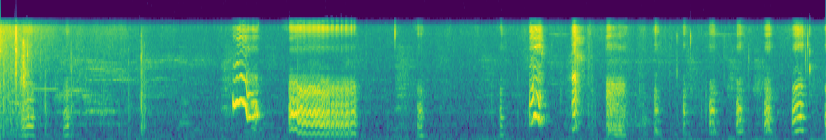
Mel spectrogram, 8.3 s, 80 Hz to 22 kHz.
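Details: Labrador Retriever puppies, 2.5 weeks old, give a brief high wavering whimper, then a harsh broadband burst; the rest is soft clicking and rustling handling noise.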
